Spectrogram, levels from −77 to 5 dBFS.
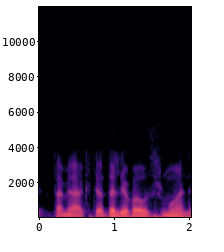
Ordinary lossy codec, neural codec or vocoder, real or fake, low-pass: MP3, 96 kbps; none; real; 7.2 kHz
